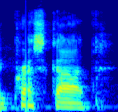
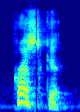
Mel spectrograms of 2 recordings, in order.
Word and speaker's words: Prescott: can always tell the outsiders like you and me who say Prescott and the people who live there say press kit it almost rhymes with biscuit this has no relevance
